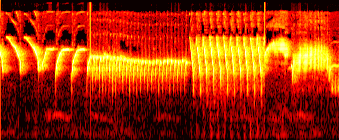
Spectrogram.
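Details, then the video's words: Canary lure song to make pet canaries join in: looping downward whistles, a long level buzzy roll, a rapid bright trill, then a swooping note and a final steady buzzy tone. "KENARI rumahan jadi ikut GACOR dengar SUARA PANCINGAN kenari gacor ini"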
